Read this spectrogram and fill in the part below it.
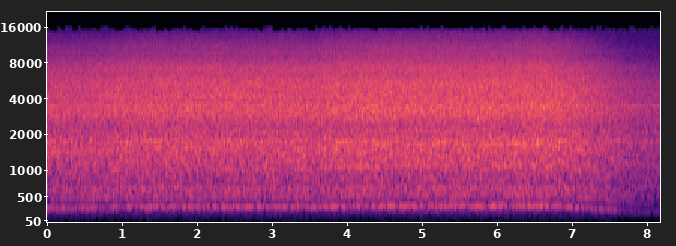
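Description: Goldshell ST Box ASIC miner running while hashing, a loud steady fan whoosh with a constant hum, holding level for several seconds before easing slightly at the end.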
